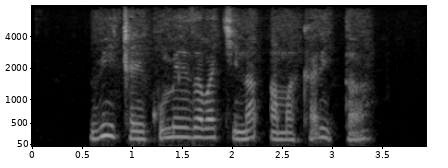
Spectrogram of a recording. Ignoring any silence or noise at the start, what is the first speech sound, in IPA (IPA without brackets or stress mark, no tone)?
β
